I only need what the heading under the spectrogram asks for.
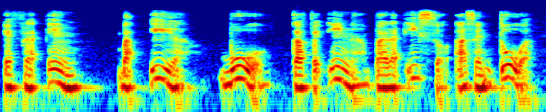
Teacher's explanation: la mayor fuerza de voz está en las vocales débiles, la U y la I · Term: hiato acentual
